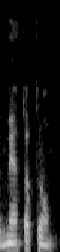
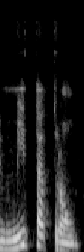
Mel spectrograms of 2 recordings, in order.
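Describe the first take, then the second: First: The first syllable has an E vowel. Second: The first syllable has an I vowel. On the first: Later writings without Yud settled on this reading. "uma pronúncia com a vogal E" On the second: The early spelling with Yud suggests this reading. "não pode se pronunciar me, e sim mi"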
